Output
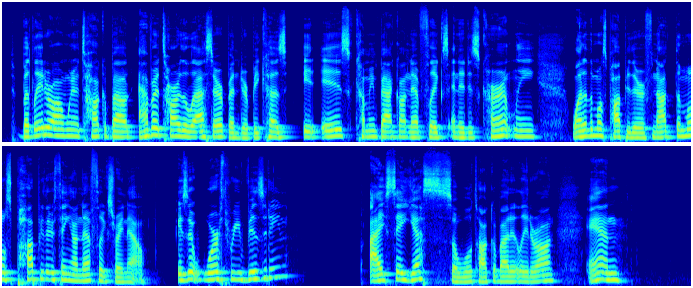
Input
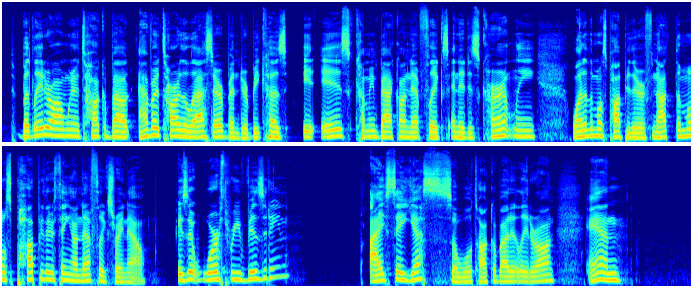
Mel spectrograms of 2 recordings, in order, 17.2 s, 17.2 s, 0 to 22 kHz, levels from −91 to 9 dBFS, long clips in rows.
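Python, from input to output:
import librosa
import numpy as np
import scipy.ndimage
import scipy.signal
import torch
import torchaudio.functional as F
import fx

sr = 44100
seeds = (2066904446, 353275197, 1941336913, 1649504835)

y = fx.hum_notches(x, sr, base_hz=50, count=9)
y = F.gain(torch.from_numpy(y), -8.5).numpy()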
